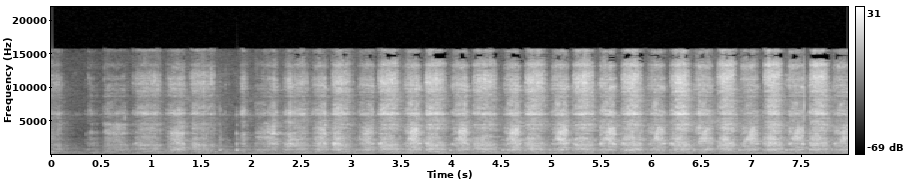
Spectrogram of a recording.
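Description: A 6 mm round chainsaw file rasping back and forth in quick, even strokes across a tooth of a pressed-steel Arbortech Pro 4 woodcarver blade, sharpening it the way a chainsaw tooth is sharpened. The strokes start softly and settle into a steady rhythm after a second or two.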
